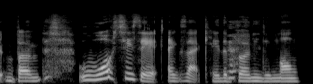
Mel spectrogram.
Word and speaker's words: baume: So what is the famous, I'm going to say balm, because every time I say baume, my children criticize my pronunciation, but you can say baume in French, baume.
